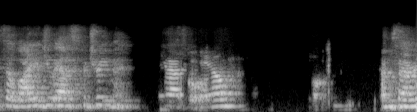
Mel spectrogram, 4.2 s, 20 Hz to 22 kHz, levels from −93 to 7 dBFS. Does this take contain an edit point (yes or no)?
yes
